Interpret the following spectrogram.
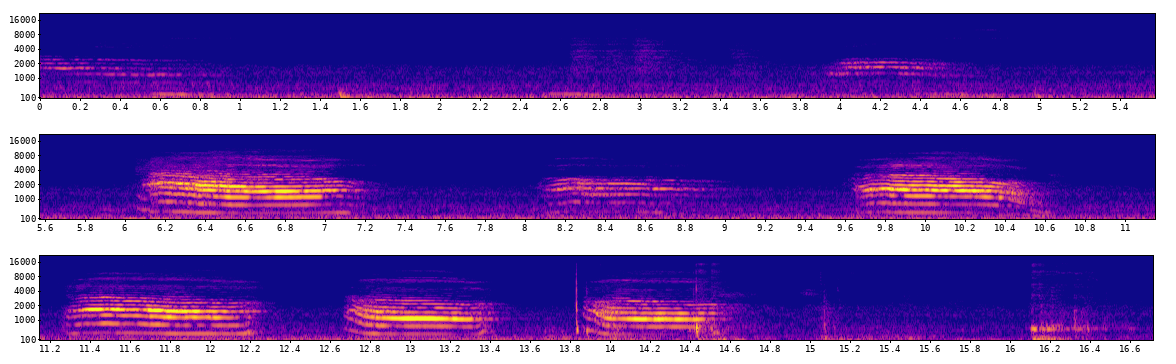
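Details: Weak rescued kittens, found huddled together and fading, meow: after faint early cries, a run of about seven loud, drawn-out, harmonic meows comes roughly once a second, each rising then falling, in a quiet indoor space.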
